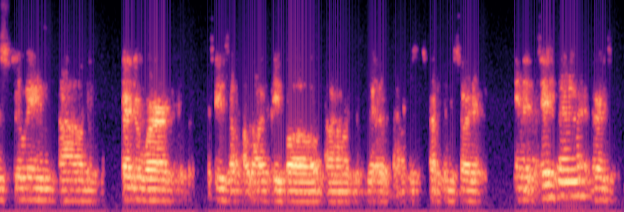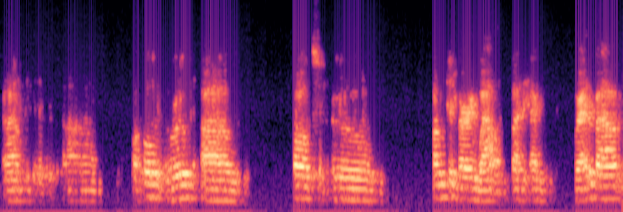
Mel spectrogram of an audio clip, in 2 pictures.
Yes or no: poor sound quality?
yes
